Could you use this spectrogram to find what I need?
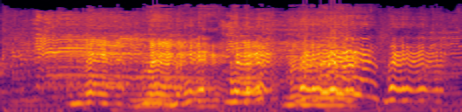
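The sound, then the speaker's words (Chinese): Little goats bleat as they rush into a classroom, with several loud, wavering cries overlapping almost continuously. “小红帽说完，立刻打开教室的门，七只小羊冲进来。”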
